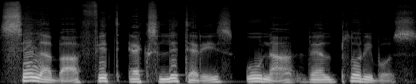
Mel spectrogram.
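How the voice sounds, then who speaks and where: Medium pitch, a dark, mellow tone and lively intonation from a man. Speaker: Latin teacher. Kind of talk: online course lecture. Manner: mumbling.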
